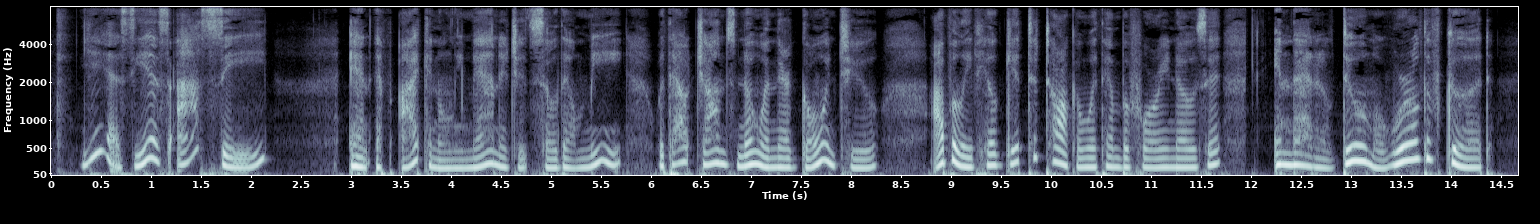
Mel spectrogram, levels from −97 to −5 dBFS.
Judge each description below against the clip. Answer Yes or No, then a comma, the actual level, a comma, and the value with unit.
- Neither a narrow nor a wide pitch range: No, wide, 6.0 semitones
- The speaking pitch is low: No, medium, 185 Hz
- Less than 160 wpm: No, average, 170 wpm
